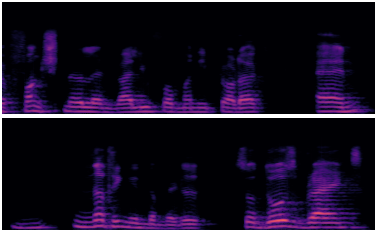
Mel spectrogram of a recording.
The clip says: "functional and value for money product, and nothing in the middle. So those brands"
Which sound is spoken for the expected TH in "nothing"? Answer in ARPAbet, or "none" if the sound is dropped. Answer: T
